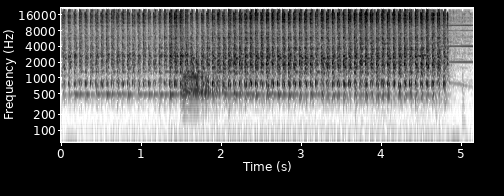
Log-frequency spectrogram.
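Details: One-owner 1992 Lexus V8 saloon, 11k miles, long stored in a barn, cranked from inside with the window down: steady starter cranking at about four turns a second that never catches, then stops; cranks but won't fire, cause unconfirmed.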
